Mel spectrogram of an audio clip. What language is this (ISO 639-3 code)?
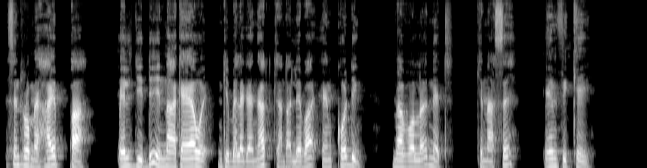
mas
